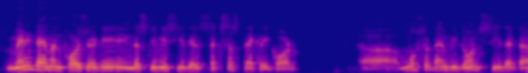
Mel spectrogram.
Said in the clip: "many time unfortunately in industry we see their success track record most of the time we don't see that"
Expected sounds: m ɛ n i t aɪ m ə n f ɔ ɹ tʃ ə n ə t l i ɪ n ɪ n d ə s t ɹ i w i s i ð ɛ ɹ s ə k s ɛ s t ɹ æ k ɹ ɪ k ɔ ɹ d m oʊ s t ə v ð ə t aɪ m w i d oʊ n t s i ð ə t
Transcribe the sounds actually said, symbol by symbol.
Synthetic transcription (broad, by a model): m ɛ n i t aɪ m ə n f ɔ ɹ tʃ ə ə t i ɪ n ɪ n d ə s t ɹ i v i s i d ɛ ɹ s ə k s ɛ s t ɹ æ k ɹ ɪ k ɔ ɹ d m oʊ s t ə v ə t aɪ m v i d oʊ n t s i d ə t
